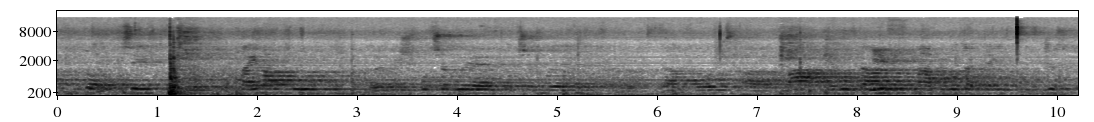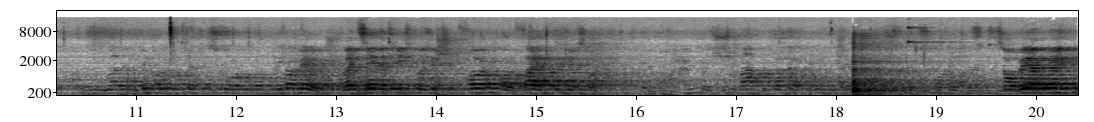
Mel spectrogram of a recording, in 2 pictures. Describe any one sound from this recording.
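Men call out and talk in a large echoing hall.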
